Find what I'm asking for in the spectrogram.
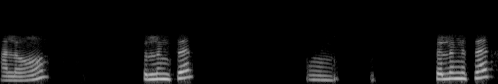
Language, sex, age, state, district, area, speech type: Tamil, female, 30-45, Tamil Nadu, Krishnagiri, rural, conversation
